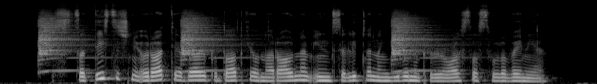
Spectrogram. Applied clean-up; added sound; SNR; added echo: none; Gong; 9 dB; none.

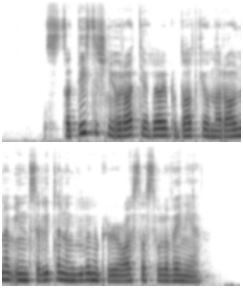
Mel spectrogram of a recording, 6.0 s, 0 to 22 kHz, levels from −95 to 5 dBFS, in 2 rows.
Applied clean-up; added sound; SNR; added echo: neural mask model Resemble Enhance denoiser.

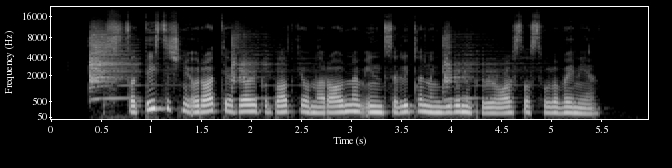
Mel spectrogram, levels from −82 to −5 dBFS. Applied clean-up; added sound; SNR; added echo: neural mask model RNNoise.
